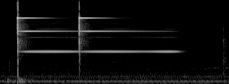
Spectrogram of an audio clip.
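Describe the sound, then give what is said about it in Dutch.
A glassy electronic notification tone named 'Glas' from a device's list of alert sounds: two quick bright strikes about half a second apart, the second ringing out clearly for about a second before stopping, heard alone with no talking. “Glas.”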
